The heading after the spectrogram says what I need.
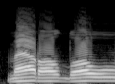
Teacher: Don bunyinya ada suara n, maka dia sama seperti suara nun yang dimatikan. Maka ketemu waw, tanwinnya tadi hilang, masuk langsung ke huruf waw. Maka maradaw sambil dimasukkan ke khayshum karena dia bi gunnah dengan gunnah. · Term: idgham bi gunnah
